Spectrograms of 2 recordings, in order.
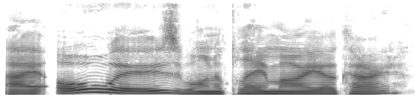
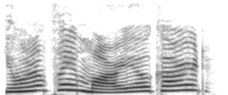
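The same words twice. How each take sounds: First: Lower, slow, amused male voice; amused man voice. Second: Put-on much higher, louder eager kid voice; excited child. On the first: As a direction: answer like a playful dad. One amused backward glance. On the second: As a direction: burst in asking eagerly. Zoe burst back in. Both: A narrator's reading.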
